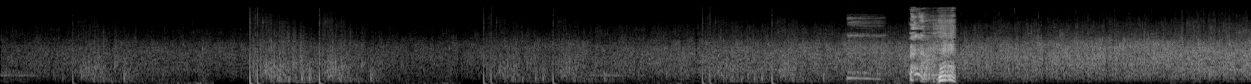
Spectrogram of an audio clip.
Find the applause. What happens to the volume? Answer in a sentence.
The loudness of the applause goes up.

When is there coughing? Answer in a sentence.
You can hear the coughing from 8.4 to 9.6 s.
